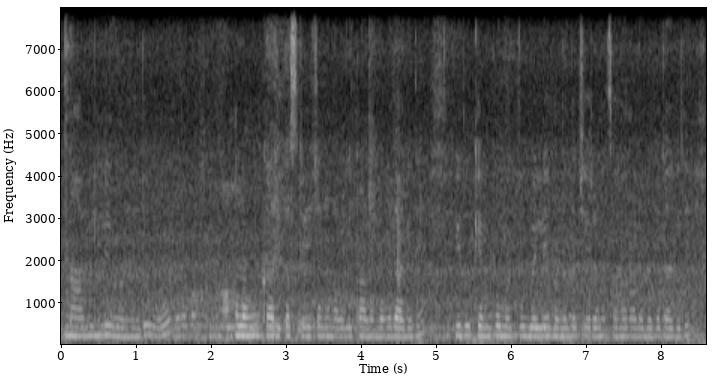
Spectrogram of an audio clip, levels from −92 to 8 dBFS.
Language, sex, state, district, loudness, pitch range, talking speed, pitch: Kannada, female, Karnataka, Dharwad, -28 LUFS, 210-225 Hz, 120 wpm, 215 Hz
